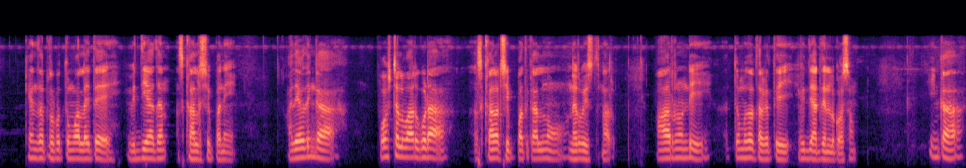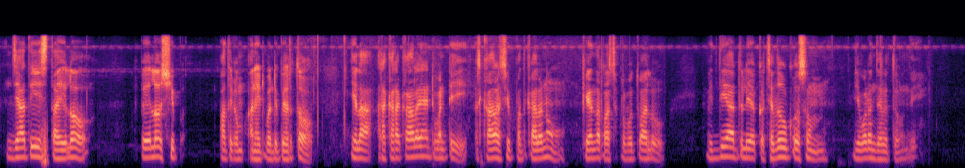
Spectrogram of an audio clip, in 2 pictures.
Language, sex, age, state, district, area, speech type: Telugu, male, 30-45, Andhra Pradesh, Kadapa, rural, spontaneous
